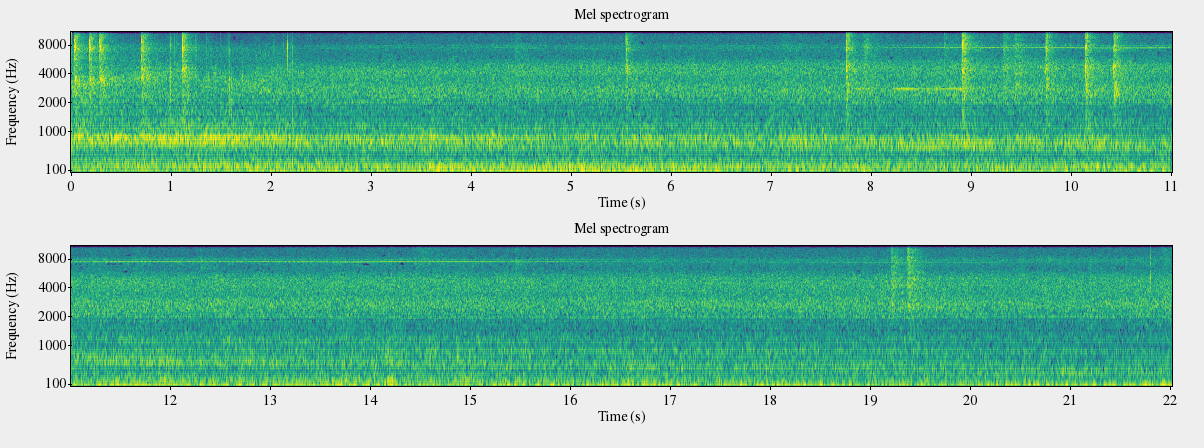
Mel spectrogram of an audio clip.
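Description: Cabin noise inside an MTR C-train running along the line: a steady rumble of wheels on rail with a motor whine that slowly falls in pitch as the train slows, and a few scattered clicks and rattles.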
